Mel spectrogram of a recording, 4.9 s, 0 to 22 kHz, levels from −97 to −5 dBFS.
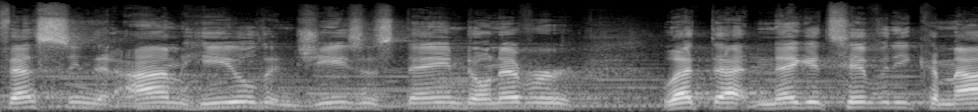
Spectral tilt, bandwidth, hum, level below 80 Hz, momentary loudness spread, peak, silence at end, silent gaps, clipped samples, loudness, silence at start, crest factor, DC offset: -2.5 dB/octave; 18.5 kHz; none; -74 dBFS; 7 LU; -6 dBFS; 0 s; none; under 0.1%; -25 LUFS; 0 s; 18 dB; under 0.1%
